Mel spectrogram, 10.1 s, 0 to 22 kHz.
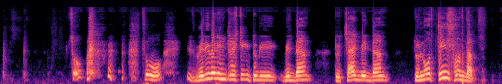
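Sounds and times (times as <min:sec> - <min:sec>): man speaking: 0:01.4 - 0:01.9, 0:02.8 - 0:09.7
man laughing: 0:01.6 - 0:03.2.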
